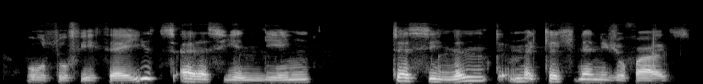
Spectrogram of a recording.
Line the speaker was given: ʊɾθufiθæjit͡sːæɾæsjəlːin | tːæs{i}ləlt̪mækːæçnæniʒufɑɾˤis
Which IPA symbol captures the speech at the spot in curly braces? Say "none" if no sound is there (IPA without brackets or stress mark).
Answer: i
